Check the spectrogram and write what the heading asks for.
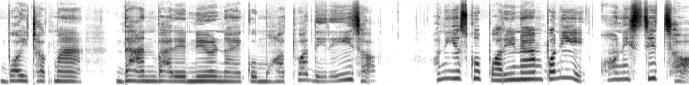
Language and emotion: Nepali, fearful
